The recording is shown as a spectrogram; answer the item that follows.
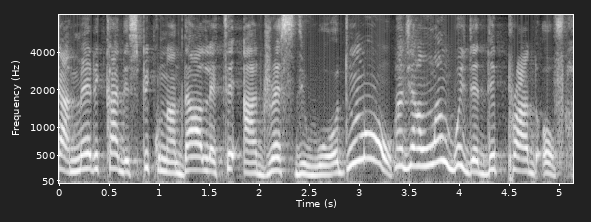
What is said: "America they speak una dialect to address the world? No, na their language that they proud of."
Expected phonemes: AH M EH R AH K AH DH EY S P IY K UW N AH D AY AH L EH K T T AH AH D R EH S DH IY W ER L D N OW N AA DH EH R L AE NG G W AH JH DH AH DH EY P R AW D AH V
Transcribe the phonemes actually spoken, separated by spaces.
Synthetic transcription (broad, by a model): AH M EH R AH K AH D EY S P IY K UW N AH D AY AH L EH T T AH D R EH S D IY W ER D N OW N AA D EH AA L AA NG G W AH JH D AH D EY P R AW D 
